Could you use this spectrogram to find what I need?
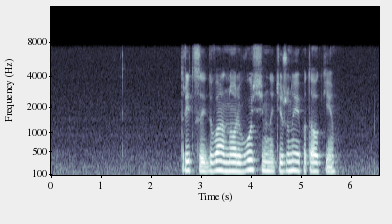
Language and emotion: Russian, neutral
